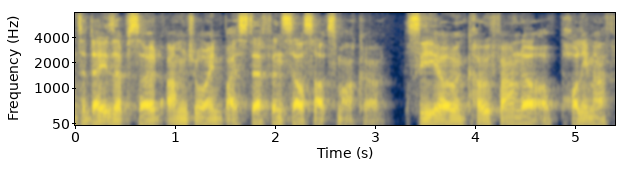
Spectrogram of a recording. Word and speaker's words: Stefan Seltz-Axmacher: partner and on today's episode I'm joined by Stephan selar marker CEO and co-founder of polymath Robotics thanks for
